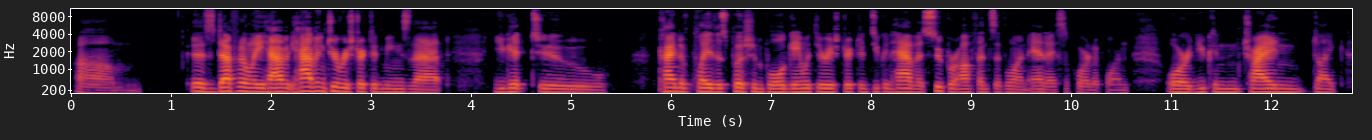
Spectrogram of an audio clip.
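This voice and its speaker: A man's voice: medium pitch, normal speed, clear, resonant tone, no room sound. Brief: male podcast co-host, laid-back explainer, clean resonant tone, dry sound. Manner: relaxed, explains strategy at length with fillers. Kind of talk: casual gaming podcast chat.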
